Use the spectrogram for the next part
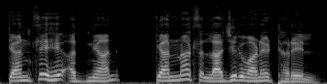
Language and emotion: Marathi, neutral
